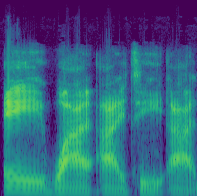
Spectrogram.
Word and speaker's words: Ayiti: The proper pronunciation for Haiti is IET, is AYITI, not HA.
